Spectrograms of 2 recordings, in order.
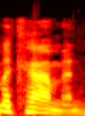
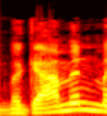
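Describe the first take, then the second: First: "McCammon." said firmly with a falling tune, stress on "Cam"; settled pronunciation. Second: "McCammon?" asked with a rising, questioning tune; unsure pronunciation check. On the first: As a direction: confirm "McCammon." with a final drop. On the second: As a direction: try out "McCammon?" as a hesitant question. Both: Shown as a demonstration. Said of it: "Swan Song by Robert McCammon".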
